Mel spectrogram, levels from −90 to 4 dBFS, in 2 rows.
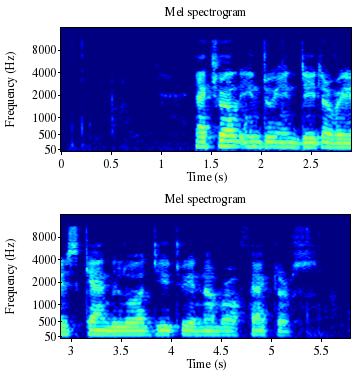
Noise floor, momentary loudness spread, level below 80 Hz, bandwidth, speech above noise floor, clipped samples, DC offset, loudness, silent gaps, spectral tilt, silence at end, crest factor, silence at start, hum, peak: -77 dBFS; 13 LU; -78 dBFS; 11.5 kHz; 38 dB; under 0.1%; under 0.1%; -40 LUFS; none; -5 dB/octave; 0.4 s; 22 dB; 1.35 s; none; -20 dBFS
